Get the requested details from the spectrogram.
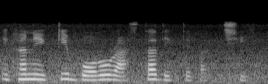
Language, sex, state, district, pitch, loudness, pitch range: Bengali, female, West Bengal, Alipurduar, 225 Hz, -15 LUFS, 200-235 Hz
